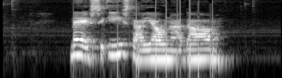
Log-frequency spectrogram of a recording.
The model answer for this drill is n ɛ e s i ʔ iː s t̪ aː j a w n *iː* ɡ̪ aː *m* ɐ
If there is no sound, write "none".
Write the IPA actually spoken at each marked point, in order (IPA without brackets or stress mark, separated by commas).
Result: aː, m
